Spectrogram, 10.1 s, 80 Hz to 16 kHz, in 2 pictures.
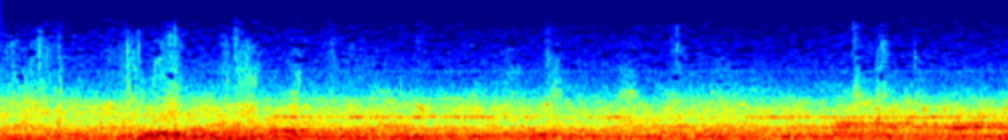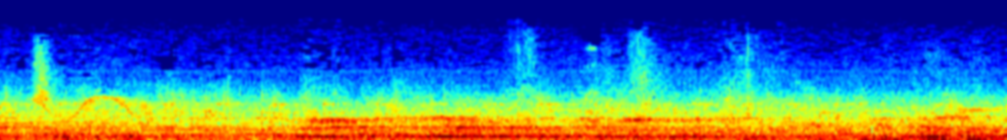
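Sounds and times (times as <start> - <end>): urban background din: 0.0 - 10.0.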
